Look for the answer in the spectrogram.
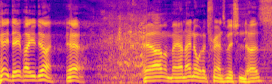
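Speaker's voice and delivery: lightly put-on mechanic-savvy guy; hint of a manly phone persona. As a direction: act like a man who knows transmissions. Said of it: "my Dave transmission voice".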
